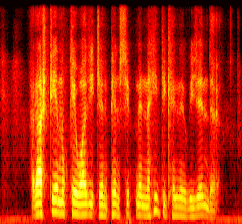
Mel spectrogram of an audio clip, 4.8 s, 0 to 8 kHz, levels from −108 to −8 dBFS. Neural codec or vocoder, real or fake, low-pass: codec, 16 kHz in and 24 kHz out, 0.9 kbps, LongCat-Audio-Codec, four codebook decoder; fake; 7.2 kHz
